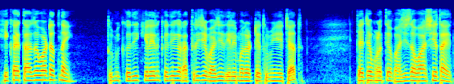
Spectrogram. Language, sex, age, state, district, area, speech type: Marathi, male, 45-60, Maharashtra, Akola, urban, spontaneous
